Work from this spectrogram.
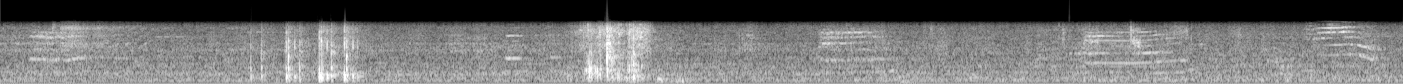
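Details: Cats at a cat shelter being fed minced meat. Several short, rising-then-falling meows come near the start and again around six, eight and ten seconds over a steady hiss, with two bursts of clatter near two and four-and-a-half seconds.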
